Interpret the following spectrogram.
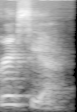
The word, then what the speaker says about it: Gracia: You said it was right, but which one was right? The way I said it or the way Becky said it? Gracia or Gracia? 1, Gracia, or 2, Gracia? I want to say it right. One. Okay. Oh, no, it's 2. So Gracia. Right? Okay, so I was wrong.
